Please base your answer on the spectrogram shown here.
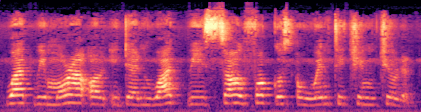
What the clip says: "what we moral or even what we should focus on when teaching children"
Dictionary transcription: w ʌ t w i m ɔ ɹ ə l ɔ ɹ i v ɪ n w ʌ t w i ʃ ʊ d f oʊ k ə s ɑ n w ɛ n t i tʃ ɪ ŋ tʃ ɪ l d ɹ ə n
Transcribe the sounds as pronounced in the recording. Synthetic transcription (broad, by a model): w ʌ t w i m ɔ ɹ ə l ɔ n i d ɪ n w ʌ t w i s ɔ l f oʊ k ə s ɑ n w ɛ n t i tʃ ɪ ŋ tʃ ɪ l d ɹ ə n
